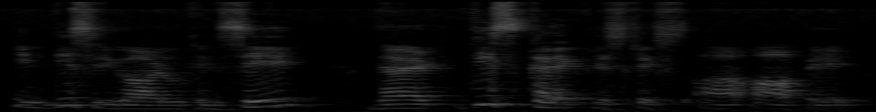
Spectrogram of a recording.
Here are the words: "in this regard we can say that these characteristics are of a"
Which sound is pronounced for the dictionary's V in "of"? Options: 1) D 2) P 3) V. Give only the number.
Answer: 2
